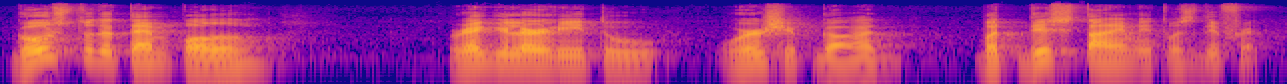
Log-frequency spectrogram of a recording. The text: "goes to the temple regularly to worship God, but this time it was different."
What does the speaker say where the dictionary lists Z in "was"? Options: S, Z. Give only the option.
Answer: S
